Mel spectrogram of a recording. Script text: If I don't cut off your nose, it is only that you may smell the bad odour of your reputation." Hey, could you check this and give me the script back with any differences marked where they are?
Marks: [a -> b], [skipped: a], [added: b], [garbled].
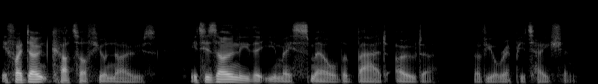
If I don't cut off your nose, it is only that you may smell the bad odour of your reputation."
